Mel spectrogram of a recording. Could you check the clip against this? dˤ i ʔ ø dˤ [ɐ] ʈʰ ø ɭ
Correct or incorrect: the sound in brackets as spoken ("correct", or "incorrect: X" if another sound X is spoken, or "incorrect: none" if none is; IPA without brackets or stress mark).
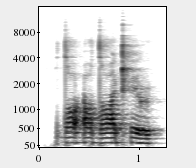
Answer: incorrect: æ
